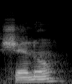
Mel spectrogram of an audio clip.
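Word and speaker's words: Xeno: This is in Puerto Angel, and the name of the resort is Zeno. It's pronounced Sheno Hotel.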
